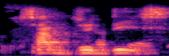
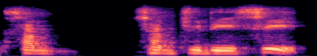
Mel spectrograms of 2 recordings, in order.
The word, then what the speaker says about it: sub judice: subj sub judice o sub judice or sub jdc but it's a latin word J in Latin is pronounced y and when c is in Between Two vowels It's ch so it's pronounced saud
